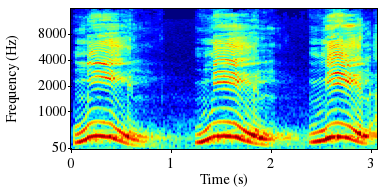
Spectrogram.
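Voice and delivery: ميل with a long, falling ii; long ii vowel. Shown as a demonstration. Teacher modelling the word for pupils, stretched ii. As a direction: hold the vowel after the miim in ميل. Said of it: "نلاحظ حرف الميم مكسور".

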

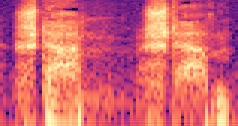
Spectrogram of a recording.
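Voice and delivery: very soft, fading to voiceless breath; whisper. A narrator's reading. Captive girl wishing for death to herself, whispering. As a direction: whisper it as a despairing wish. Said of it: "flüsterte Myga van Bergen".

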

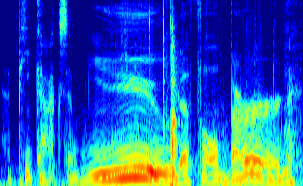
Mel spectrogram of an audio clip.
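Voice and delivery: usual speaking voice

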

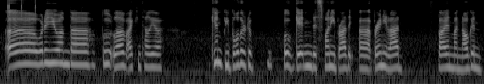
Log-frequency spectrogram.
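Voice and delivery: a loose British-Scottish put-on accent; half-hearted attempt at a Scottish brogue; improvised Scottish-ish accent. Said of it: "that was probably not meant to be Scottish".

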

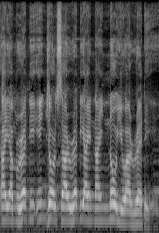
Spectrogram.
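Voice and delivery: ordinary talk

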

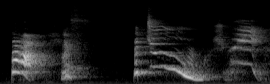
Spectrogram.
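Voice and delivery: very high, explosive yelps; cartoon animals attempting badger noises; animal barks and shrieks. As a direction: burst out in silly squealing barks. Animals make their badger barks.

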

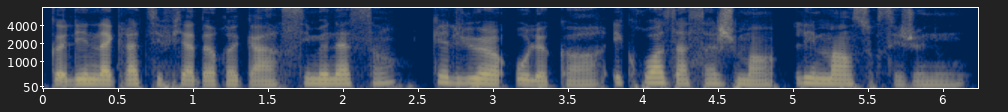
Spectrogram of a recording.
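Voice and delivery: usual speaking voice

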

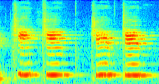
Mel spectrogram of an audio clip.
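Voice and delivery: very high, short cheeps; little chick. Acted. Parent showing what little chicks say, high cheeping. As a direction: peep high like a baby chick. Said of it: "The little chicks say".

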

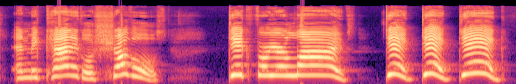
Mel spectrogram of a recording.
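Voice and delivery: urgent orders climbing high and loud; shout. A narrator's reading. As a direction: shout for their lives, building to a peak. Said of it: "shouted Mister Fox".

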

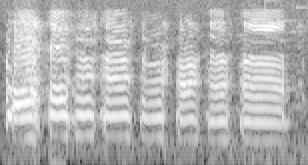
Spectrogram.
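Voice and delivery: high cackling laugh like a witch; witch cackle. Real, not acted. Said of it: "you sound like a witch".

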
